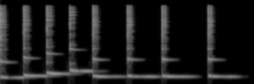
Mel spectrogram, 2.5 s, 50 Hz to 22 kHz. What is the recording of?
Klasky-Csupoesque Beat (130BPM 11 8) Pattern 009 (without Drums)
Short, single bar loops that use a unique tuning system (that I have described below). The end result of the tuning system, the timbre of the instrument, and the odd time signature (11/8) resulted in a sort of Rugrats-esque vibe. I named the pack based on the creators of Rugrats (Klasky-Csupo). The music has a similar sound, but it's definitely it's own entity.
There are sixteen basic progressions without drums and each particular pattern has subvariants with varying drum patterns.
What was used:
FL Studio 21
VST: Sytrus "Ethnic Hit"
FPC: Jayce Lewis Direct In
Tuning System: Dwarf Scale 11 <3>
Instead, the scale used is actually just-intoned (JI) meaning that simple ratios are used in lieu of using various roots of some interval (in the case of 12 tone temperament, each step is equal to the twelfth root of 2, then you take that number and you multiply that value by the frequency of a given note and it generates the next note above it).
Microtonal, Xenharmonic, Xenharmonic-Beat, Xenharmonic-Loop, Signature, Klasky-Csupo-Like, Warbly, 90s-Retro, Microtonal-Loop, Warble, Odd-Time-Loop, Whimsical, Loop, 130BPM, Odd-Time, Woozy-Sounding, Oddball-Beat, Oddball-Loop, Klasky-Csupo-esque, Odd-Time-Beat, 11-8-Time, Beat, Eleven-Eight-Time, Microtonal-Beat, Woozy, Whimsy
